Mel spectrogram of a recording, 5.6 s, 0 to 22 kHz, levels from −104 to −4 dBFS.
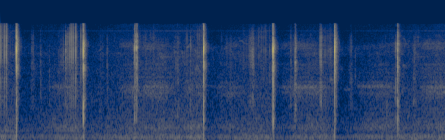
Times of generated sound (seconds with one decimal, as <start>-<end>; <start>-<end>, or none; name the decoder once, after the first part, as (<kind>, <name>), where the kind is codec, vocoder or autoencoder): none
